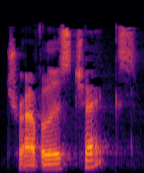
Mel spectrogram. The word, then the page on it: traveller cheques: American English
